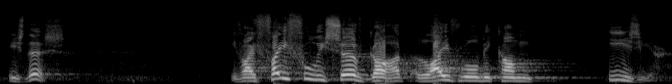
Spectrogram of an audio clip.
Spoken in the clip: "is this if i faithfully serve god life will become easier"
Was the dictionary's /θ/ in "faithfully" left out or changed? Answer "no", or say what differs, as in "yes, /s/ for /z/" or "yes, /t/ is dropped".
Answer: no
